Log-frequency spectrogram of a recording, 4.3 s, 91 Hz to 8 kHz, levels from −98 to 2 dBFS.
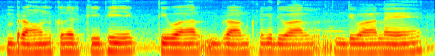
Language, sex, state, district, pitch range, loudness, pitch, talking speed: Hindi, male, Uttar Pradesh, Lalitpur, 120-130 Hz, -17 LUFS, 125 Hz, 165 wpm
